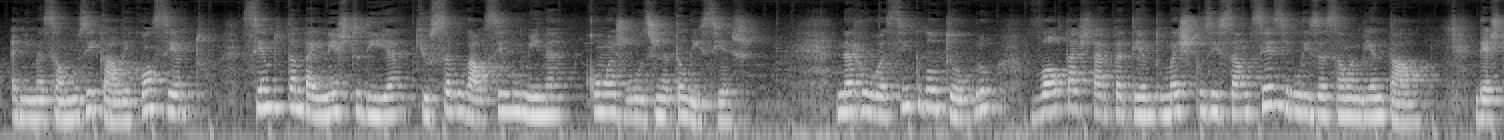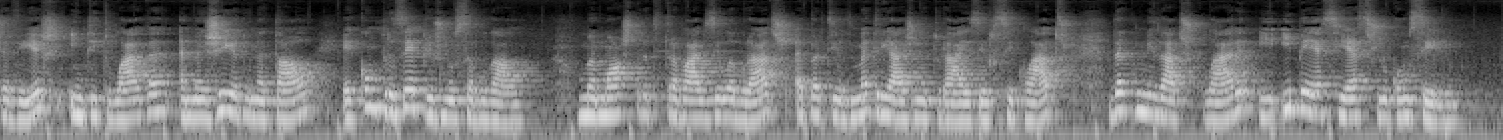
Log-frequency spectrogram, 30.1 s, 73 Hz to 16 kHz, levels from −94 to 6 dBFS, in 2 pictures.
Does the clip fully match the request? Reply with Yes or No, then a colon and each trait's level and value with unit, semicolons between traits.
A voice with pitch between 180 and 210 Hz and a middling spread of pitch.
Yes: high, 190 Hz; average, 4.1 semitones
